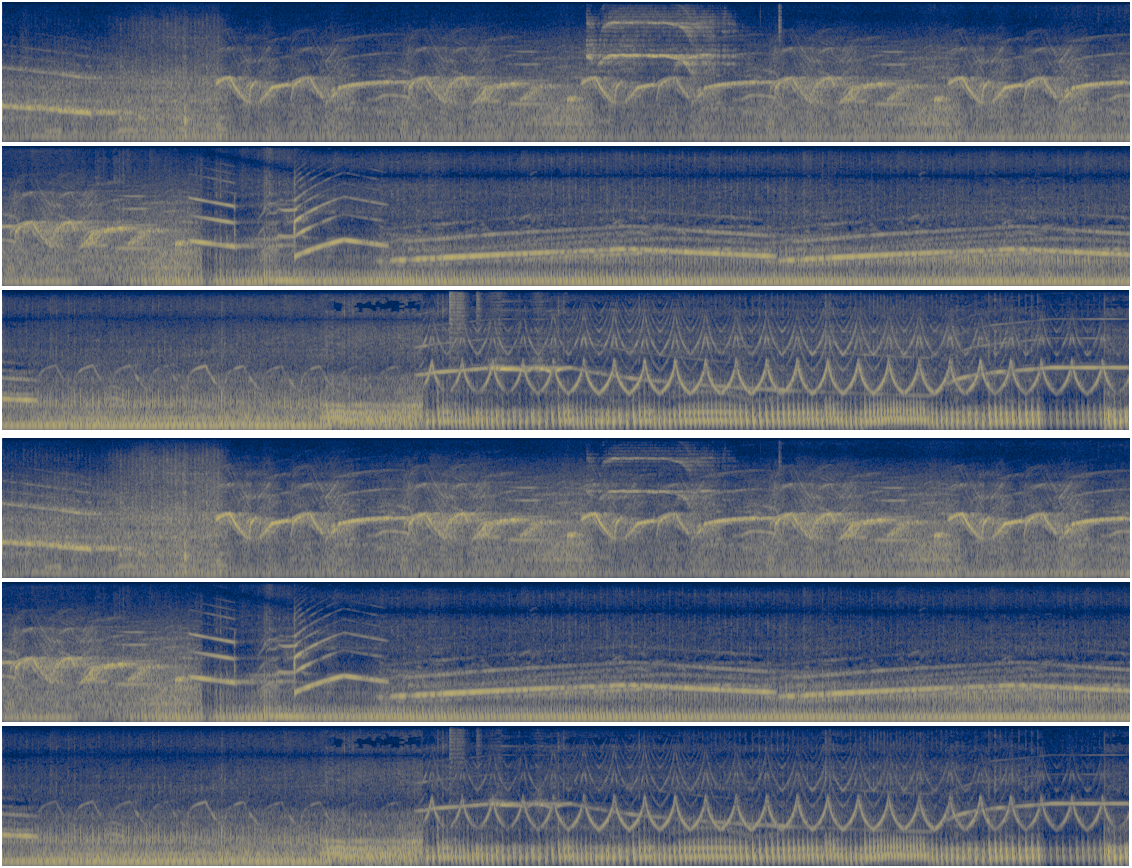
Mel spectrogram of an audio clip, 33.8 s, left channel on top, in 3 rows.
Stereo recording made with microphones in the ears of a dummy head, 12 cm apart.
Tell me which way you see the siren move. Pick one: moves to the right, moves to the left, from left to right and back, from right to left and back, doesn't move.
moves to the left.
